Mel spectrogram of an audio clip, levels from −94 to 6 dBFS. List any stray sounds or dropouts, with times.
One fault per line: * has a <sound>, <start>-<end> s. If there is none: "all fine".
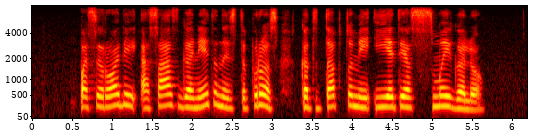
all fine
